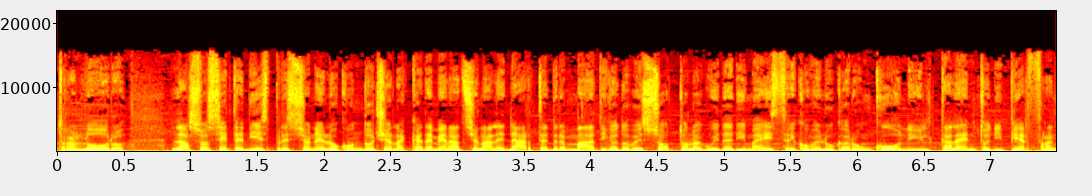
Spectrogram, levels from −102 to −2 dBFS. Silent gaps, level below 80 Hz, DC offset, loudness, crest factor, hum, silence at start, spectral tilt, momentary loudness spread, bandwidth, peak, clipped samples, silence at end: none; -32 dBFS; under 0.1%; -18 LUFS; 16 dB; none; 0 s; -4 dB/octave; 4 LU; 16 kHz; -2 dBFS; under 0.1%; 0 s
